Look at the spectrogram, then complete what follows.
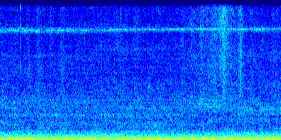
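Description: Steady low cabin noise of a jet airliner in flight: engine and rushing-air noise heard from a window seat over the wing, even throughout.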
